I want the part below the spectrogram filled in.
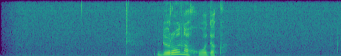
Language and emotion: Russian, neutral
